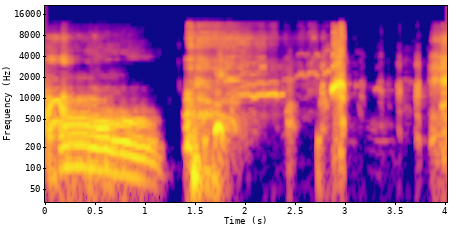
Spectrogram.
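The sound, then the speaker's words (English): A dog lets out a drawn-out yelp, then a string of excited, high-pitched whines and short yips over a few seconds at a cat strolling past the window, with no one talking. “On that note, my dog is here and there's a cat that has just strolled past the window.”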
